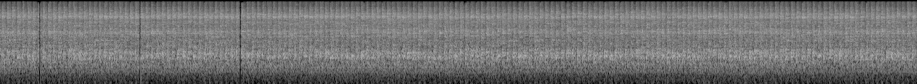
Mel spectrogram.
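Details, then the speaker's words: Rescued engine rebuilt with donated parts, timing correct, 40 psi oil pressure: hard fast hammering knock about four a second; heavy knock at number one cylinder, previously damaged, suspected wrist pin, not confirmed. "Got oil pressure, got 40 pounds of oil pressure with a knock like that. But I think that it's going to be the wrist pin."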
